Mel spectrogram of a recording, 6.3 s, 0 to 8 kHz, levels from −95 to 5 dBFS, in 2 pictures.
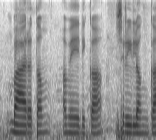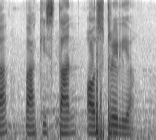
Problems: background sounds at intervals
